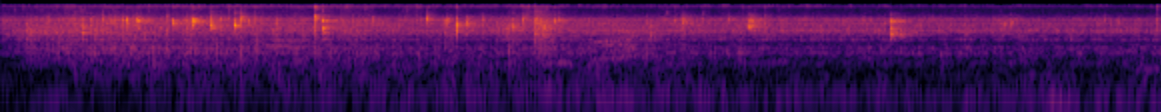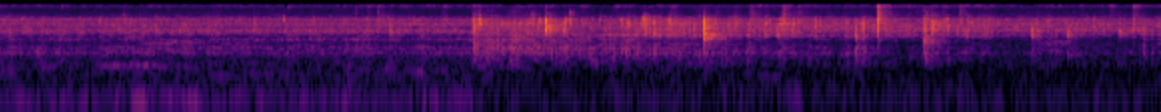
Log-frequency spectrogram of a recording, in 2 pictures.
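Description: Semolina vada batter sizzling in hot oil on the back of a ladle, a steady hiss with scattered sharp crackles and pops; the sizzle eases in the middle and picks up again about eight seconds in.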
